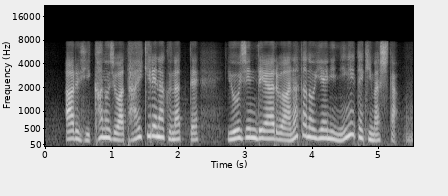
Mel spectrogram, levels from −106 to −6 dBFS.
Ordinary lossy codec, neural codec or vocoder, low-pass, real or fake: none; codec, 16 kHz, about 1 kbps, DyCAST, with the encoder's durations; none; fake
